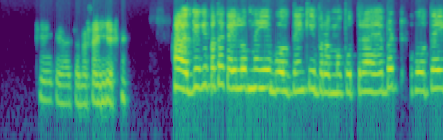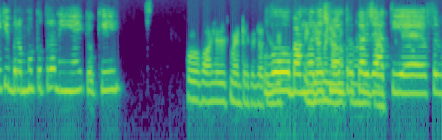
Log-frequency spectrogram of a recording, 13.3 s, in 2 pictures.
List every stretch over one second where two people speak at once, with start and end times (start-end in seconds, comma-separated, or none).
10.6-12.4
